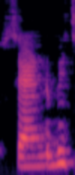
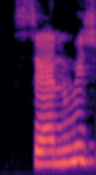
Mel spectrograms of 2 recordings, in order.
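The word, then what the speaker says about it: sandwich: उसी प्रकार इसे हम लोग सैंडविच नहीं पढ़ेंगे दोस्तों, सैंडविच अगर इसे पढ़ते हैं तो ये गलत माना जाएगा। इसे हम लोग क्या पढ़ेंगे, सैंडविच पढ़ेंगे। क्या पढ़ेंगे, सैंडविच, क्योंकि यहाँ पे डी साइलेंट है।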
